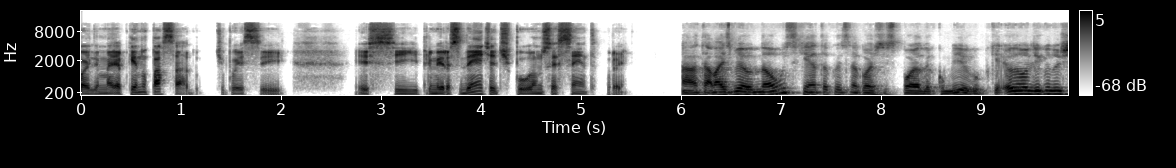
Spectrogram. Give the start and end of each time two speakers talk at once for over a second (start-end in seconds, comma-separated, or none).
none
